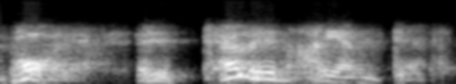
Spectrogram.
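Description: A fat, boastful old knight, played by a man, rolls out his insults slowly and with relish, his pitch climbing and dropping theatrically. The sound is thin and phone-like, bouncing around an echoey room. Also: very animated, vocal fry, full character voice. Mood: blustering. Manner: blustering, mocking, savoring insults. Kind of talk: theatrical verse-play reading.

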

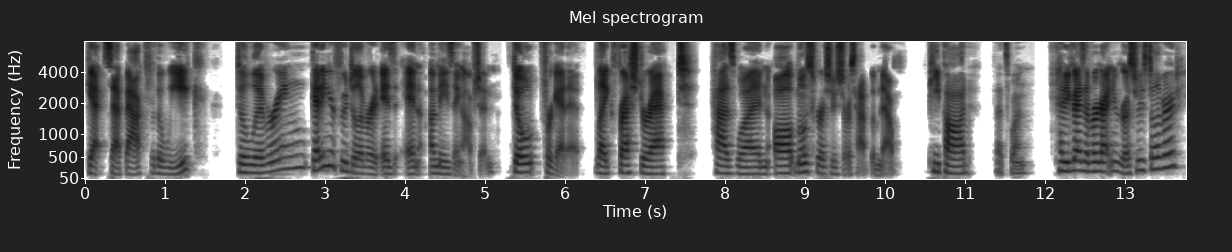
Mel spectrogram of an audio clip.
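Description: A woman's voice: deep voice, lively intonation, moderate pace, fairly bright tone. A woman co-hosting a podcast, chatting casually with many "like" fillers. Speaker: podcast co-host. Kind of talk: casual chat.

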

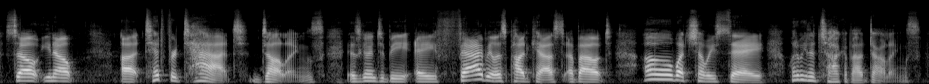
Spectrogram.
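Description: A man's voice: medium pitch, sing-song, moderate pace, fairly bright tone, no echo. A man hosting a comic podcast as a campy, theatrical drag queen, chatting casually.

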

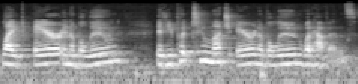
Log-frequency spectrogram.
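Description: A woman's voice: mid-range voice, fairly even intonation, normal speed, roomy sound. A woman leading a studio group discussion, asking questions and acting out examples. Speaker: discussion leader.

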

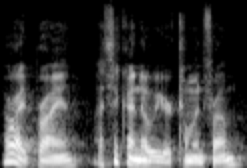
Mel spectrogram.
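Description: Low-voiced man doing folksy late-night DJ patter. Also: animated, fairly quick. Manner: folksy, theatrical and profane. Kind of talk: rambling on-air DJ patter between songs.

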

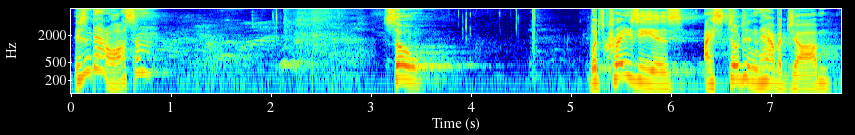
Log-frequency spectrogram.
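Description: A male pastor preaching an animated, enthusiastic sermon, often repeating words as he gets excited. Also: a little high, in a large hall.

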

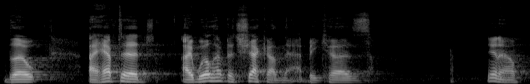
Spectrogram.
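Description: A man's voice: fairly low pitch, expressive, unhurried, fairly bright tone. A man co-hosting a music podcast, casually sharing release news with a long echo around his voice. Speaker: podcast co-host. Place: echoey basement. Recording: long echoey reverb of a basement.

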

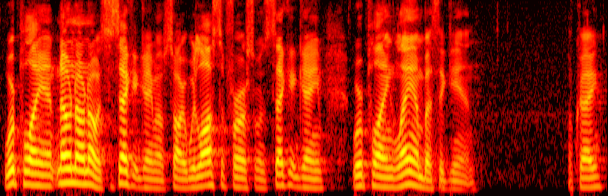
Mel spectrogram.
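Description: A man in his thirties tells a team stories from his playing days, acting out his old teammates as he goes. His voice sits fairly high for a man, and it drops to soft murmurs for the asides. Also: brisk. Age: 30s. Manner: animated storyteller, acts out quoted teammates. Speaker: former college baseball player speaking to a team. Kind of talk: storytelling talk to players.

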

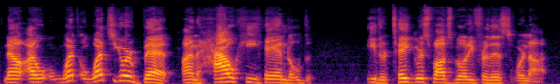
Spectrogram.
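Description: A man's voice: fairly high pitch, moderate pace. A man co-hosting a podcast, bringing up news items and joking about them in casual talk. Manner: animated, joking, reads headlines aloud. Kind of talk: casual political chat.

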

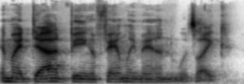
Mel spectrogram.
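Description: An American guest in his thirties from small-town western New York tells stories in a casual, slangy, rambling way. His medium-pitched voice stays fairly flat, moves at a normal speed, and sounds gravelly and a bit bright.

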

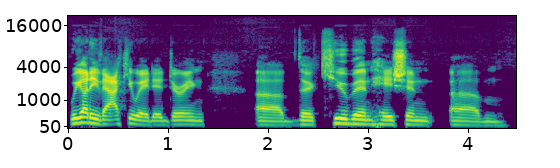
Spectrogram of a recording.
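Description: A man's voice: on the low side, takes it slowly, a bit bright, smooth, dry recording, clean studio sound. An American man talking as a podcast guest, telling stories in a rambling way with many restarts and "like" fillers. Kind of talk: casual interview chat.

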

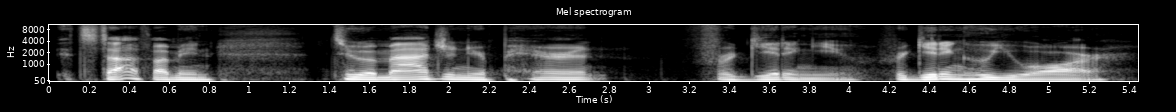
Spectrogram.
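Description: Male podcast host, young adult, low voice, hesitant chatty delivery. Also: steady tone, moderate pace, no echo, studio quality. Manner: rambling, hesitant, many fillers and restarts. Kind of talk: casual gameplay commentary.

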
